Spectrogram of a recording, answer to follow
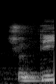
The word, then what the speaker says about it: the: নেই দা কনশন ভয়েল দি এর পরে যদি কনসোনেন্ট সাউন্ড থাকে তবে এর উচ্চারণ দা এর মত হবে।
